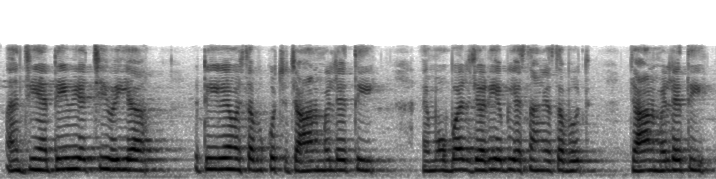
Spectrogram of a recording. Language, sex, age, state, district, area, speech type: Sindhi, female, 60+, Gujarat, Kutch, rural, spontaneous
